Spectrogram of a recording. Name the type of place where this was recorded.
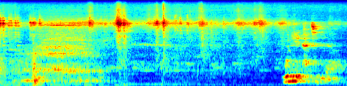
elevator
